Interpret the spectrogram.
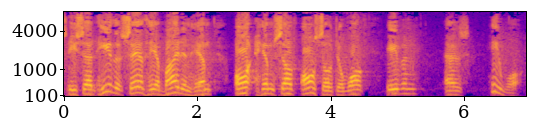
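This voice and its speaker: A man's voice: a little high, a bit bright, a little hiss or hum, rough recording. A man preaching a sermon, reading King James scripture aloud and breaking in with emphatic repeated phrases and praise.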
